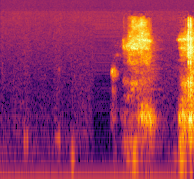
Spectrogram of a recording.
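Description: Near silence, then about one and a half seconds in a faint click and a short, noisy breath lasting about half a second.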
